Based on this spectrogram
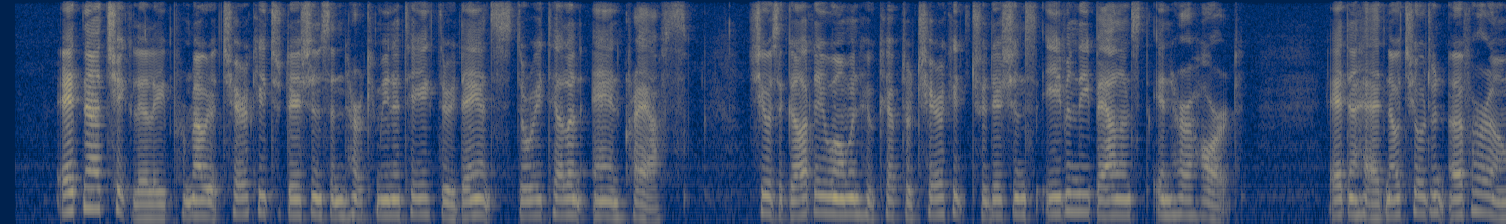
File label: english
